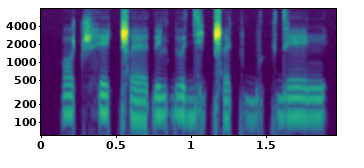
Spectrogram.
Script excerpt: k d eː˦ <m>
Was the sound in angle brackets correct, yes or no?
no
